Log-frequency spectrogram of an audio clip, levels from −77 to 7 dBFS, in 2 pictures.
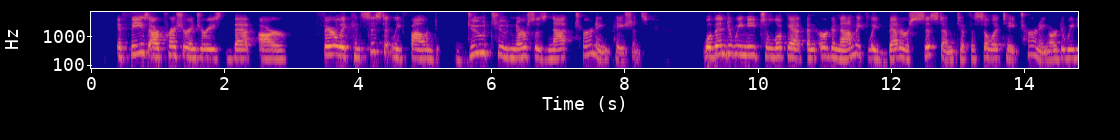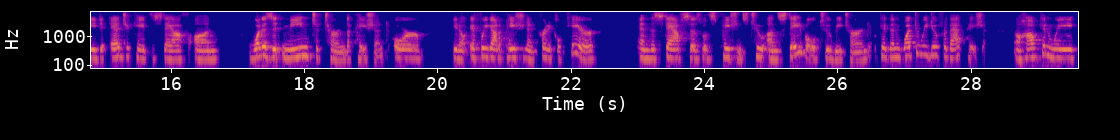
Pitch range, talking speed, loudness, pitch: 175-225 Hz, 170 wpm, -27 LUFS, 190 Hz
